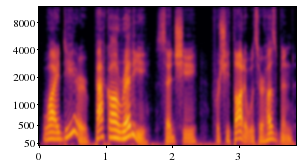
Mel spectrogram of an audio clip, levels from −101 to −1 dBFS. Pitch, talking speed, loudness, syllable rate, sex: 135 Hz, 200 wpm, -20 LUFS, 4.6 syllables/s, male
